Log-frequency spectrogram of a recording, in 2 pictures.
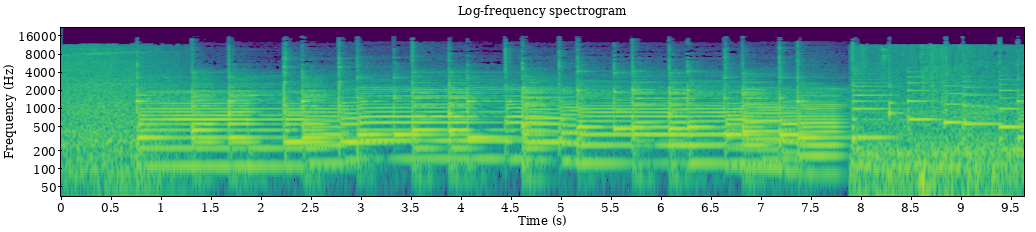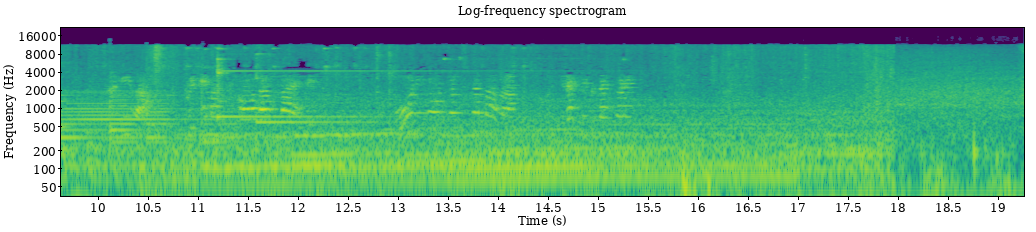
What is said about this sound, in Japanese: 今回はバスに乗って目的の団地に向かいたいと思いますだいたいね、え時刻表で言うと12分ぐらいで着く団地ですそれじゃ行ってみましょう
